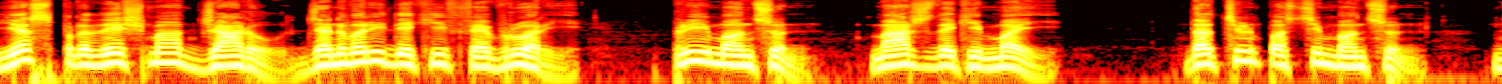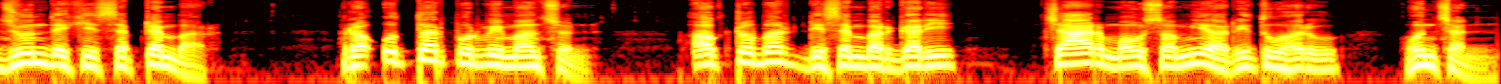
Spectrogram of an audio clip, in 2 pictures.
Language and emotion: Nepali, neutral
